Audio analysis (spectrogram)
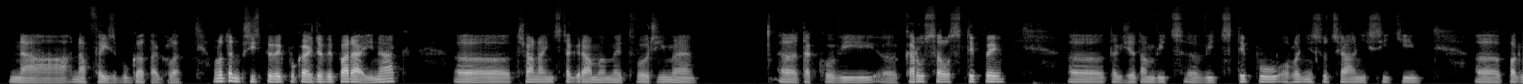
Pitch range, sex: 100-115 Hz, male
